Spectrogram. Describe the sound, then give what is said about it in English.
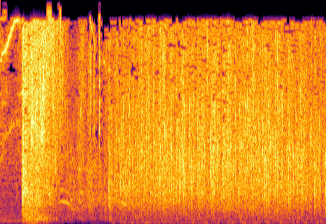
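A gin and tonic is mixed: a sudden clatter of ice dropping into a glass, then a steady fizzing pour that hisses on for several seconds. No one speaks. “Glass. Ice. Gin. Tonic. A squeeze of lime.”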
